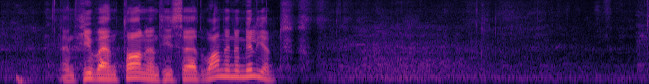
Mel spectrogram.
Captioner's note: laughter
